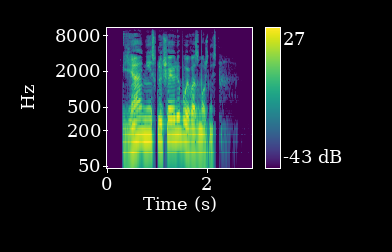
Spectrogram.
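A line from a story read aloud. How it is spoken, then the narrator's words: Calm. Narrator (Russian): тем же спокойным голосом произнесла Мария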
